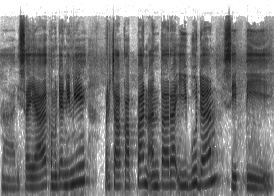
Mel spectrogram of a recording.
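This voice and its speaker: Young adult woman teacher, patient step-by-step explainer, higher voice, slow delivery. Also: lively intonation, fairly bright tone. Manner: patient, explains step by step, reads example dialogues aloud. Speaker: English teacher. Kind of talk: classroom lesson explanation.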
